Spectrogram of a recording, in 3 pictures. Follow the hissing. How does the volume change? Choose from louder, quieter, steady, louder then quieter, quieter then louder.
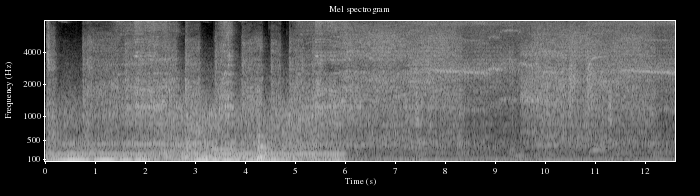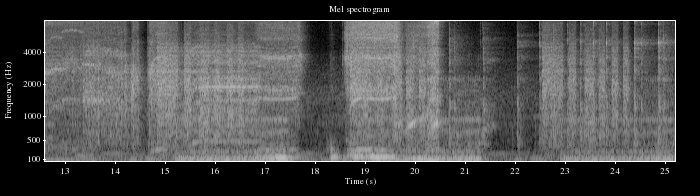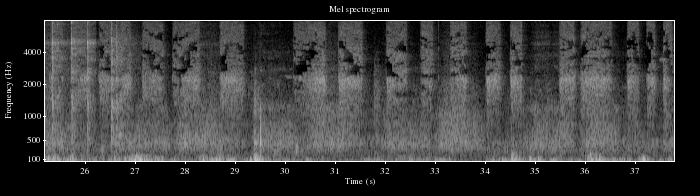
quieter.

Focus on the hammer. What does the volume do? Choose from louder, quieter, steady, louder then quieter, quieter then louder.
louder.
